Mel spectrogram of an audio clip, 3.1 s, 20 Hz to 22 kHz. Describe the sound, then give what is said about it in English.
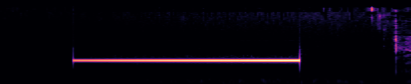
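A single steady, high-pitched hum like a pure tone at 1200 hertz, the merged wingbeat duet of a mate-seeking female and male mosquito, holds unbroken for under two seconds, swelling slightly before cutting off abruptly into near silence. “Doing this, they both ended up at 1200 hertz, producing a duet.”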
